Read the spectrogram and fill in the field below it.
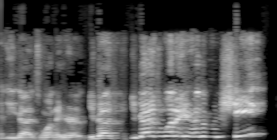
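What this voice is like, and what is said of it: Imitates another person's voice. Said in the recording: “That's my impersonation of Bert ... That's actually really good ... He sounded like him for a second”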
